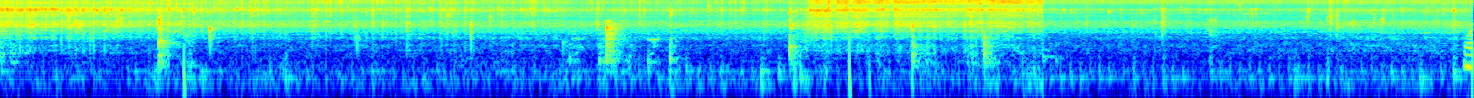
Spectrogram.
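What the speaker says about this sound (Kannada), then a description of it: "ಆಯಿಲ್ ಬಿಸಿಯಾಗಿದೆ. ಈರುಳ್ಳಿ ಹಾಕ್ಕೊಳ್ಳೋಣ." Onion frying in hot oil for a tempering on a stovetop, a continuous near sizzle with scattered pops and stirring, plus a brief rush of running tap water partway through.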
